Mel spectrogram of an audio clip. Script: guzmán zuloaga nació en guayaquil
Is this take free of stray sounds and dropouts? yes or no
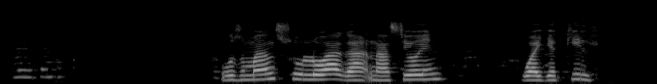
yes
